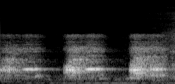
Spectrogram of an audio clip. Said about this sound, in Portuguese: A cachorrada tá bem louca.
